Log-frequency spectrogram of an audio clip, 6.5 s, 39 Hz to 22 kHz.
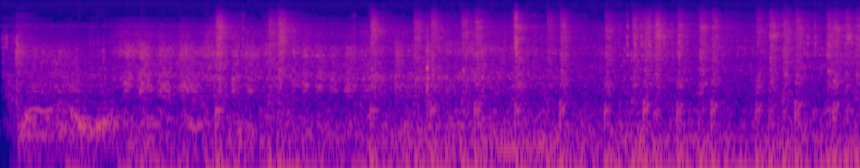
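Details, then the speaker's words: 1949 Chevy Fleetline 216 inline-six, cold start after freeing stuck lifters, replacing bent pushrods, all cylinders now with compression: stumbles unevenly at idle with a light typewriter-like clatter on top, smoothing as it warms; rough cold idle with lifter tick. "it's still a little rough at idle but once it kind of warms itself up it does smooth itself out quite a bit and everything's moving definitely sounds like a typewriter pretty common on a 216"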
